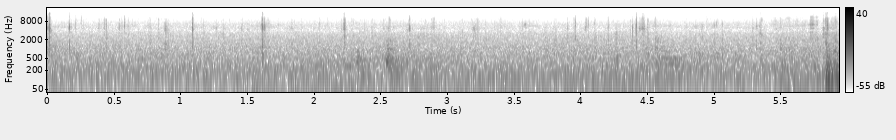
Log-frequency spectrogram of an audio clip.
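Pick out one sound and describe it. A small rodent nibbles and gnaws at a treat.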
